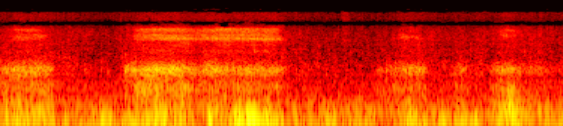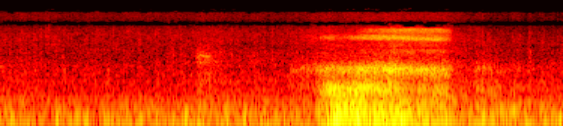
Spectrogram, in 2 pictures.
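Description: Rough, snorting breaths in sleep, several noisy cycles over a few seconds with some room noise; snoring in a sleeping dog.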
